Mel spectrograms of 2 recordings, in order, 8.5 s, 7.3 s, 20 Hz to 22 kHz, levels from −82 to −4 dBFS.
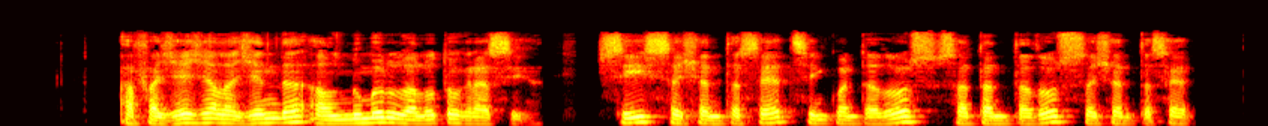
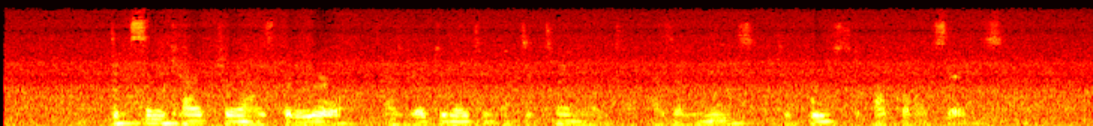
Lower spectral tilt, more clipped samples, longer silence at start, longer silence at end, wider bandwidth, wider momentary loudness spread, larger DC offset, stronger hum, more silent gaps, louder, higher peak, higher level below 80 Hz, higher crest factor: second, -3.5 dB/octave vs -6.5 dB/octave; neither; first, 0.8 s vs 0.05 s; first, 0.55 s vs 0 s; second, 8.2 kHz vs 16.5 kHz; second, 7 LU vs 15 LU; neither; neither; first, 3.88-3.98 s vs none; about the same, -17 LUFS vs -16 LUFS; about the same, -2 dBFS vs -2 dBFS; second, -58 dBFS vs -34 dBFS; about the same, 16 dB vs 14 dB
